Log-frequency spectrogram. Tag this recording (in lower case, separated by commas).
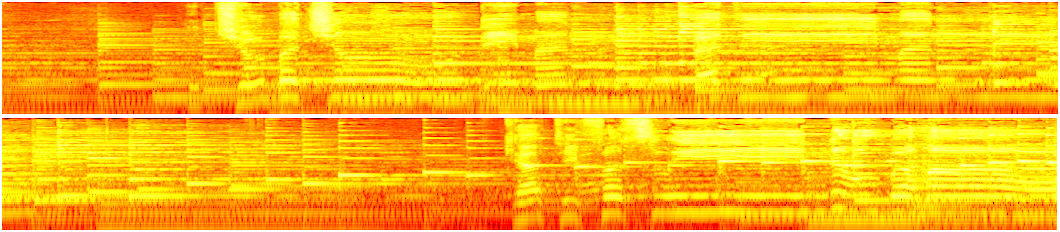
music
